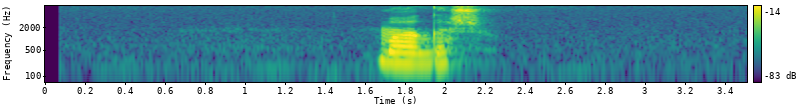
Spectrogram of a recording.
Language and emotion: Russian, neutral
